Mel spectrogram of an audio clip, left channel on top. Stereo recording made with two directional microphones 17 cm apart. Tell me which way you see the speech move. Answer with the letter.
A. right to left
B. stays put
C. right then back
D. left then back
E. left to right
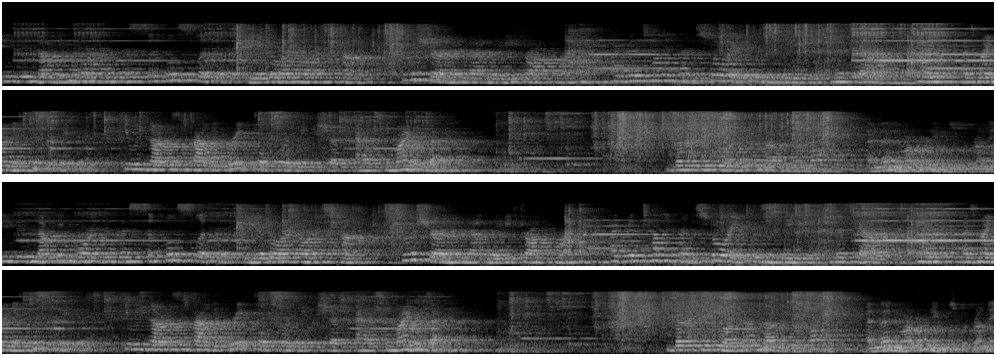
D.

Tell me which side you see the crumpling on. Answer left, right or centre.
left.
